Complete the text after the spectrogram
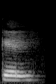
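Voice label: "quel", Spanish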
